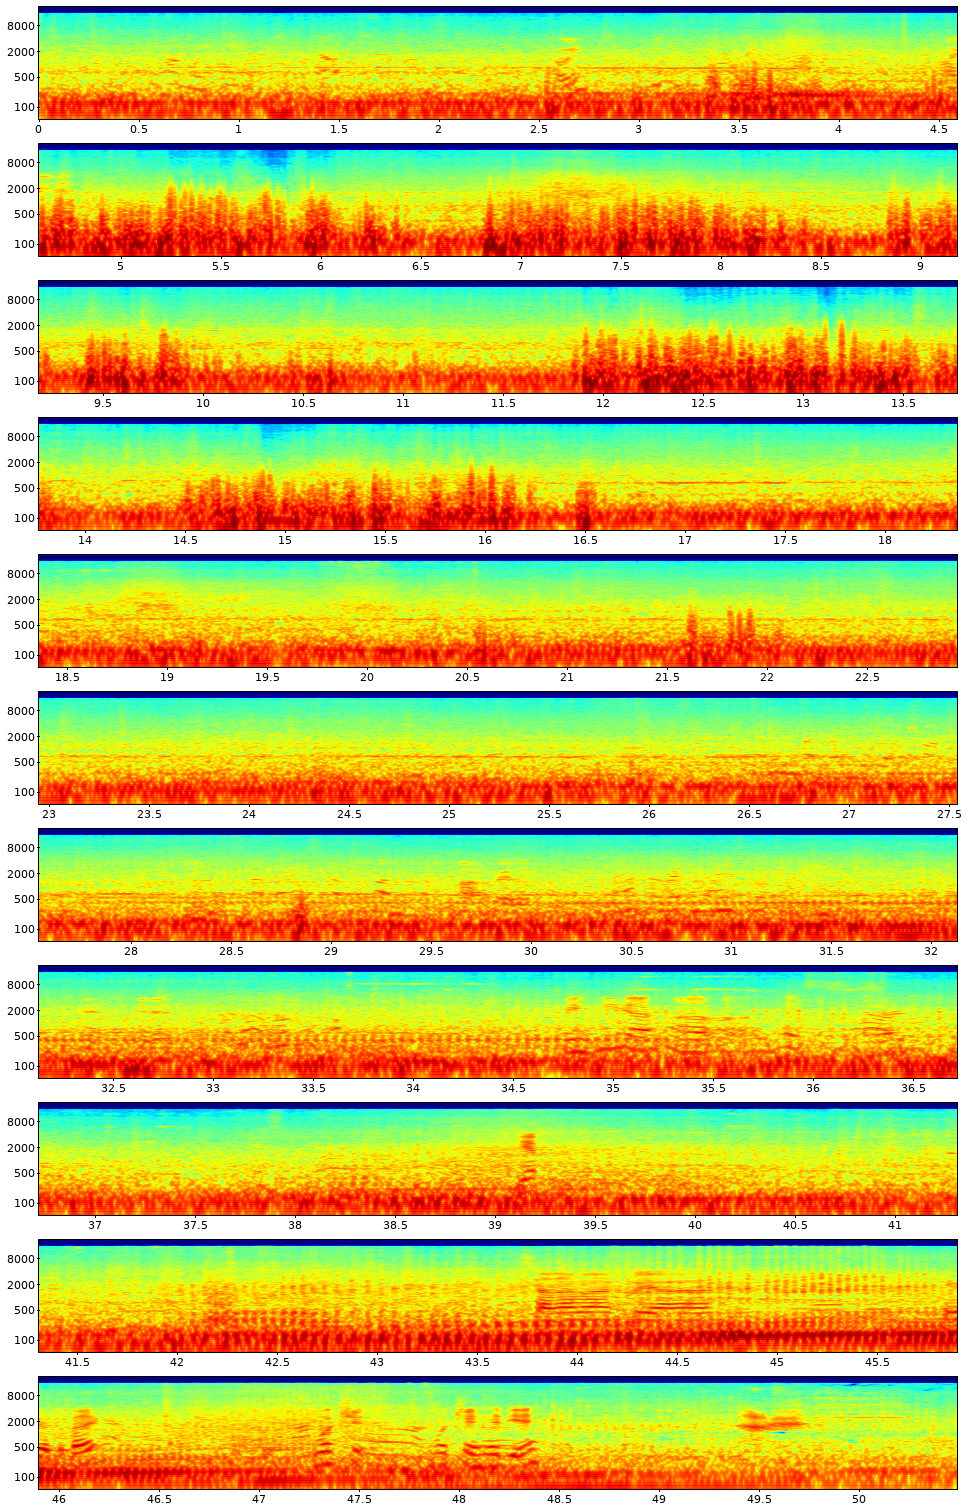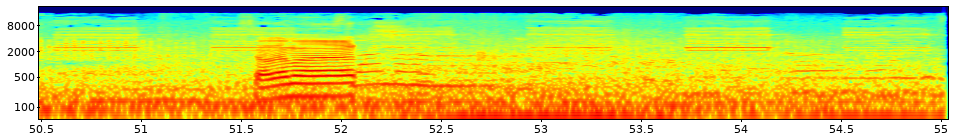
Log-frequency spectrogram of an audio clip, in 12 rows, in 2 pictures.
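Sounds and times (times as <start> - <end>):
road rumble: 0.0 - 55.0
wind noise on microphone: 3.3 - 17.7, 19.1 - 23.2.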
